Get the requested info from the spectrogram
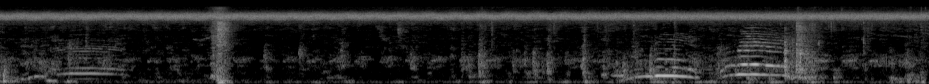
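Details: Kaligesing Etawa goats, young stock raised as future bucks and breeding does in Purworejo, Central Java, Indonesia. Three nasal, arching bleats: one near the start, then two close together later. A sharp knock sounds between them over constant hiss.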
